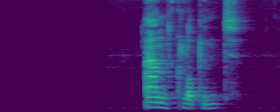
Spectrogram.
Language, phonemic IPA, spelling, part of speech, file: Dutch, /ˈaŋklɔpənt/, aankloppend, verb, Nl-aankloppend.ogg
- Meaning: present participle of aankloppen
